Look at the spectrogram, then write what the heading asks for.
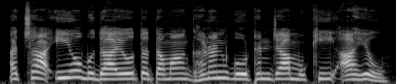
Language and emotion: Sindhi, neutral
